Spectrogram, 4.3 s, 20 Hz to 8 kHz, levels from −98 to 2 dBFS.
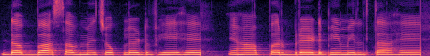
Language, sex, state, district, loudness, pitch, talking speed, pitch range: Hindi, female, Jharkhand, Ranchi, -14 LUFS, 270 Hz, 165 wpm, 255-275 Hz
